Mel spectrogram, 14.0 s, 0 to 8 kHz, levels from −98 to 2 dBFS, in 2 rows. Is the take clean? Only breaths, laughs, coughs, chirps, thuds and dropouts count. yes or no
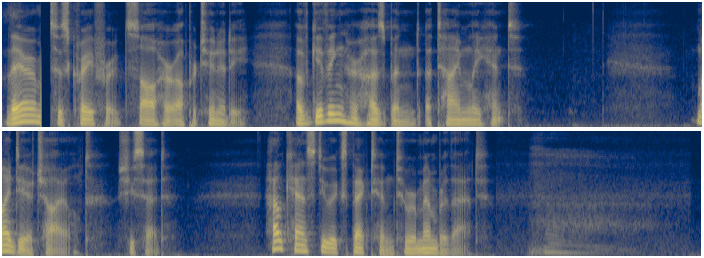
no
